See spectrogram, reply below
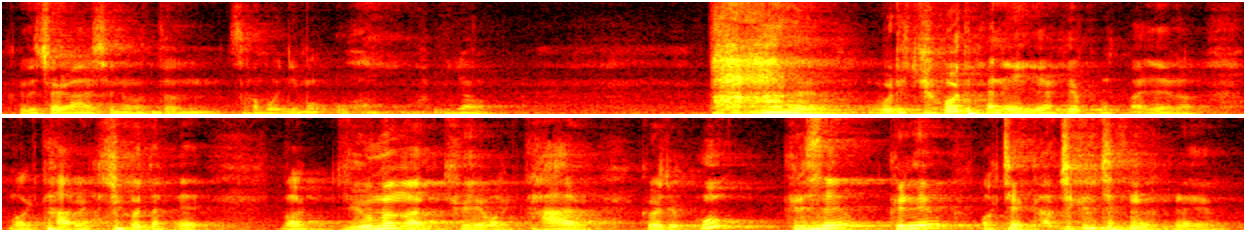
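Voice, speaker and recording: A man's voice: medium pitch, animated, a little fast. A male pastor preaching a Sunday sermon, firing rhetorical questions at the congregation with emphatic bursts. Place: church sanctuary. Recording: roomy church reverb.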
